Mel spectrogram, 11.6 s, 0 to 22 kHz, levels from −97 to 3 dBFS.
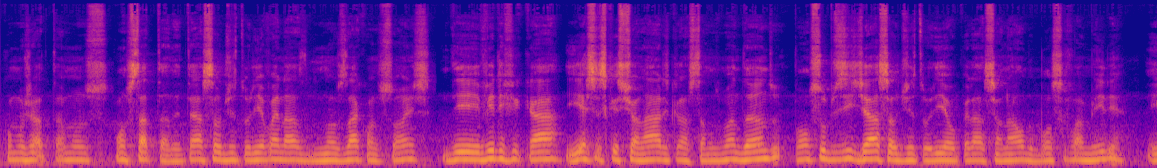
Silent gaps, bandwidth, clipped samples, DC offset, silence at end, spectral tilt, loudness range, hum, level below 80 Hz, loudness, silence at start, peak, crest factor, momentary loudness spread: none; over 20 kHz; under 0.1%; under 0.1%; 0 s; -5.5 dB/octave; 2 LU; none; -52 dBFS; -28 LUFS; 0 s; -10 dBFS; 18 dB; 7 LU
